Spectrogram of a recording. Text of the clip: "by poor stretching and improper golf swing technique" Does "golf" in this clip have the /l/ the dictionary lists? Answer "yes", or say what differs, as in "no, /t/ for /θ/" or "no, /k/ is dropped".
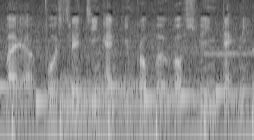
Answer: no, /l/ is dropped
